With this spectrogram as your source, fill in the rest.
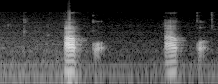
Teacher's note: pangkal lidah aqs lisani belakang lidah yang dekat dengan tenggorokan itu ditempelkan ke langit-langit atas atau sejajar langit-langit atas. · dari pangkal lidah ditempelkan ke langit-langit atas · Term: makhraj qof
